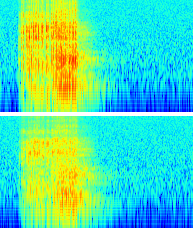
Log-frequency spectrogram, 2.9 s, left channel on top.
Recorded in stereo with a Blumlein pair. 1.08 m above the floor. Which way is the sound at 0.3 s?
35° left.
